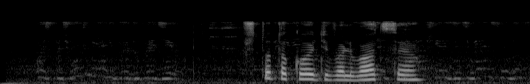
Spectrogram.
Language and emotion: Russian, neutral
